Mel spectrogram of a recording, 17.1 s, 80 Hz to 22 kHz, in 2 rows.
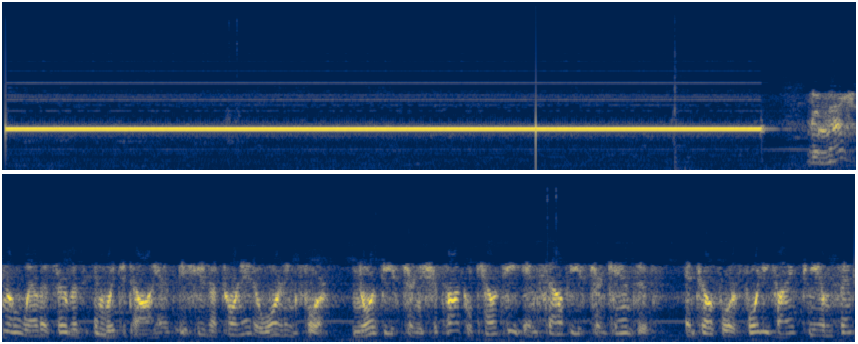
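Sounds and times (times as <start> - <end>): steady alarm beep: 0.1 - 9.5.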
